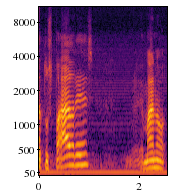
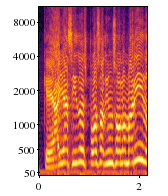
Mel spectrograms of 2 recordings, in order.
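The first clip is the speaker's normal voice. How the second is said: loud, raised proclamation; higher, emphatic reading voice; scripture reading; 4 semitones higher, 7 dB louder than usual. Real, not acted. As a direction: declaim the verse from the pulpit. Reads the verse aloud.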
